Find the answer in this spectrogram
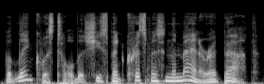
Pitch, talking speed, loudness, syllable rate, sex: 135 Hz, 295 wpm, -16 LUFS, 6.0 syllables/s, male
